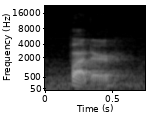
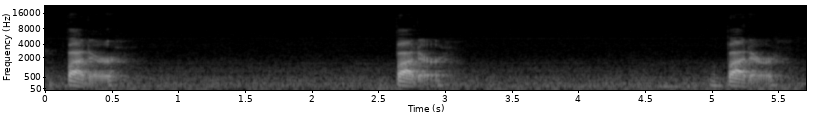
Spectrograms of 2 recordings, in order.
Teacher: I briefly touched the roof of my mouth with the tip of my tongue, butter. It's so brief, it's almost as though I didn't say it, and it's really fast, so you just have to keep practicing this one.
